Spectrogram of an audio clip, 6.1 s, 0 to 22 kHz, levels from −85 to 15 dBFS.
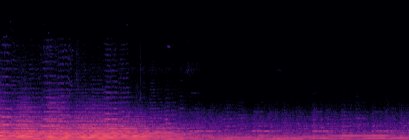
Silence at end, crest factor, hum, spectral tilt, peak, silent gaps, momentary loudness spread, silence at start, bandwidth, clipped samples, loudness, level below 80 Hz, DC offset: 0 s; 16 dB; none; -6 dB/octave; -8 dBFS; none; 14 LU; 0 s; 14.5 kHz; under 0.1%; -25 LUFS; -44 dBFS; under 0.1%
